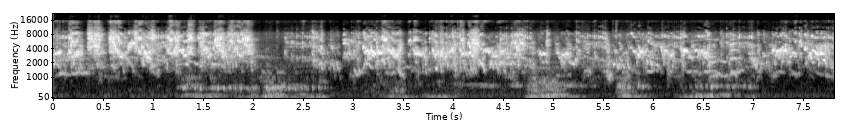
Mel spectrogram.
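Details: Budgies chattering: a constant, bright warbling of overlapping high chirps and rasping squeaks, dipping briefly once before carrying on, with soft low knocks in the background.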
